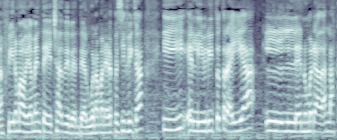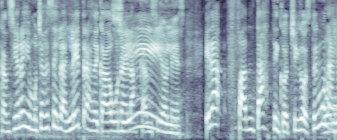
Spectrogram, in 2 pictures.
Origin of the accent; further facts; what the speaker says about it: Argentina; Todos somos latinoamericanos en esta casa, todos somos argentinos en esta casa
